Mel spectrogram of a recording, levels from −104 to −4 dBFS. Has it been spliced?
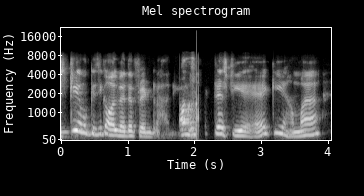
yes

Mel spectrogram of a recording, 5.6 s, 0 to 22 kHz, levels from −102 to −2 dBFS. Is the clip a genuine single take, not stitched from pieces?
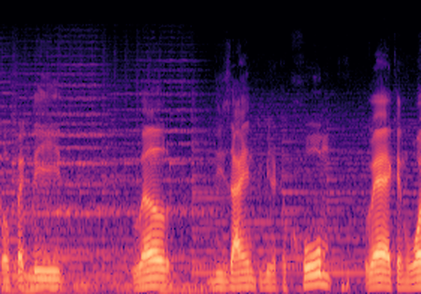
yes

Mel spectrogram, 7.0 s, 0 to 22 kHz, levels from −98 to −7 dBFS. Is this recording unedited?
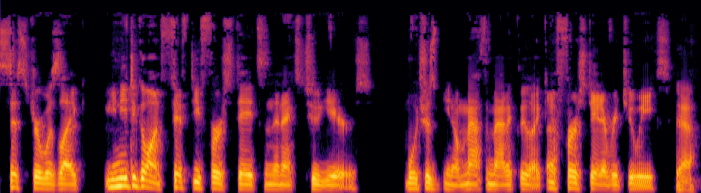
no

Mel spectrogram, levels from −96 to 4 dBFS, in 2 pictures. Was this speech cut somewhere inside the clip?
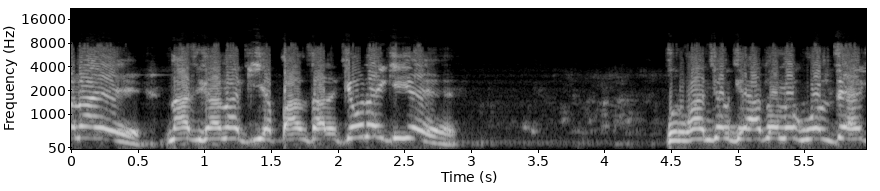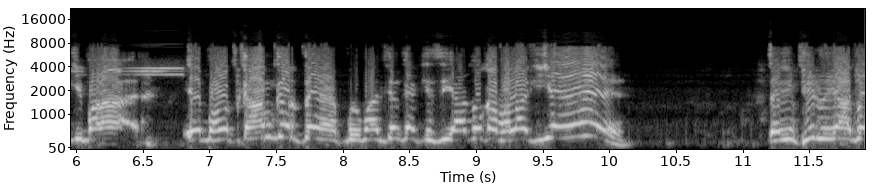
no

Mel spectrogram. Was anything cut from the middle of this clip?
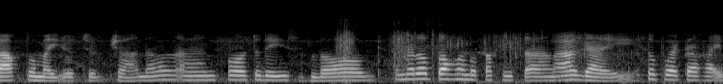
yes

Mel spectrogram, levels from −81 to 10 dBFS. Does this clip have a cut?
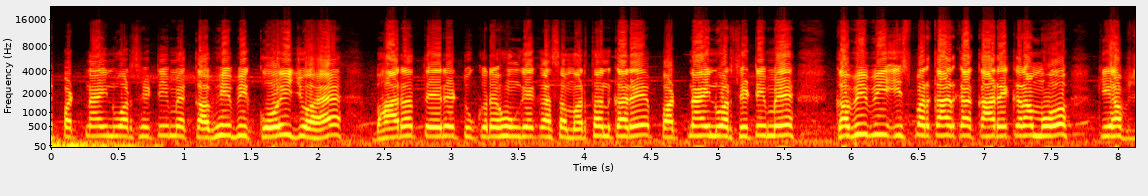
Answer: no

